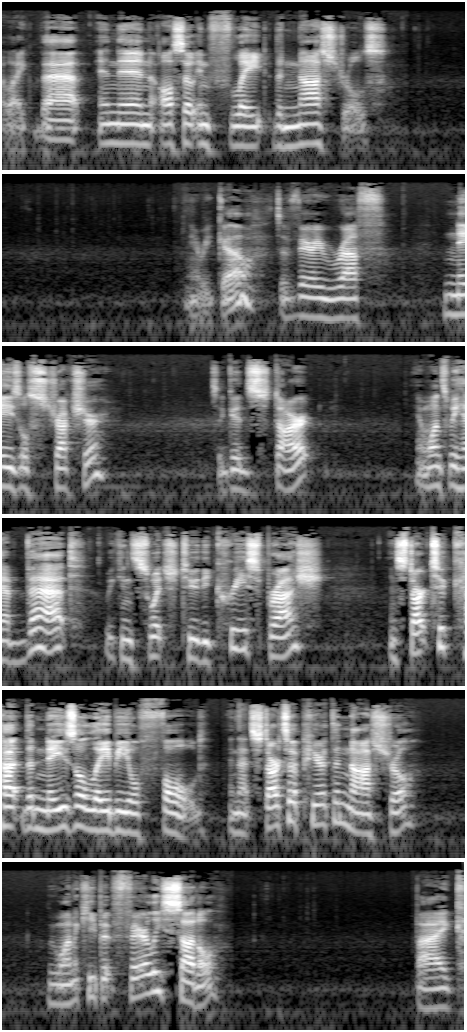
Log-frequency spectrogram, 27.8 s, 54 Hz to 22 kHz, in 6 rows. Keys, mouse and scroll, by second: 0.7 f, 2.0 f, 2.4-4.7 drag, 2.9 f, 4.2 f, 6.1 middle click, 6.6 f, 12.1 click, 14.3 middle click, 15.1 shift+c, 15.1 shift+f, 16.2 f, 17.0 f, 21.1 f, 22.4-24.4 drag, 24.7 f, 25.8 f, 27.4 f.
